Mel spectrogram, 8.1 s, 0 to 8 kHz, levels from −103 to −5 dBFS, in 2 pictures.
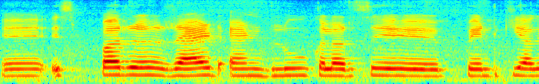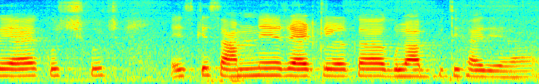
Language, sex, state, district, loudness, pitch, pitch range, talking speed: Hindi, female, Uttar Pradesh, Budaun, -19 LUFS, 205 Hz, 200-210 Hz, 180 wpm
